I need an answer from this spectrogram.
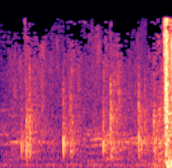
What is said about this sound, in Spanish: En la oficina, Churchill y Anthony se detienen en un pasillo. Churchill cierra la puerta de una sala.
